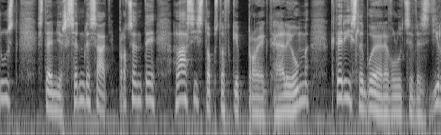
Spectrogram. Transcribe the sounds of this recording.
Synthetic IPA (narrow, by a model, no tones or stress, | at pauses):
uːst̪st̪ɛːmɲɛr̝̥sɛdm̩dɛsa̰ːcɪ̥pɾʔo̞t͡sɛnt̪ɪɦlaːsiːst̪o̞pst̪o̞fkɪpɾʔo̞jɛk̚t̪ɦɛlɪumkt̪ɛɾiːslɪbujɛɾɛvo̞lut͡sɪvɛzɟiːl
